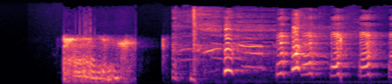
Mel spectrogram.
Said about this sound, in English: We do have one voicemail, and it's just basically breathing into the mic. Let's see if you guys can even hear this.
